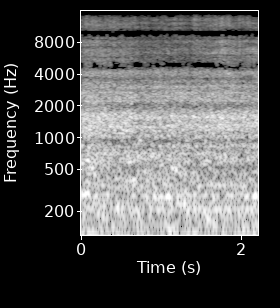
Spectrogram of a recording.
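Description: Gas jewelry torch flame hissing steadily as it holds a bead of molten 22k gold on a charcoal block, with a constant low hum underneath.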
